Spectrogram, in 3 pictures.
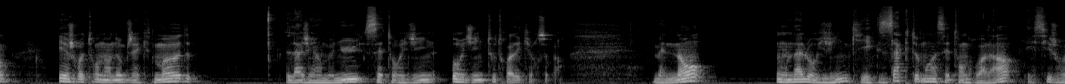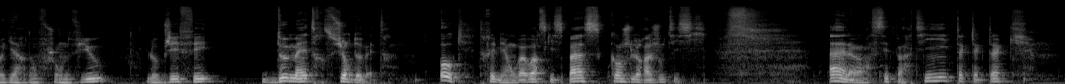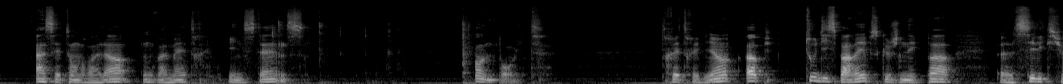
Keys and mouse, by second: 2.7-5.3 right drag, 5.3-6.1 middle drag, 9.1 middle click, 9.8 KP_1, 14.9-15.2 shift+middle drag, 15.6 click, 18.3 click, 18.7 click, 19.4 g, 20.6-21.1 drag, 22.0 shift+a, 24.8 Down, 31.4 shift+a.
